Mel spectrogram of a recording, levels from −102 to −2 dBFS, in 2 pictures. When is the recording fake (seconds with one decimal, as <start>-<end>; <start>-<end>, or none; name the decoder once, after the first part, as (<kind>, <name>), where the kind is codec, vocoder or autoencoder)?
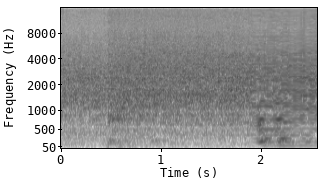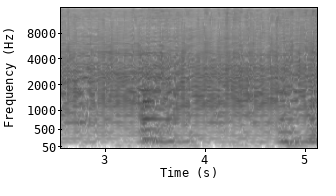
1.9-5.1 (vocoder, BigVGAN v2)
